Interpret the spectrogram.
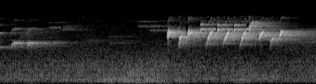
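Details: Decoy goldfinch in captivity gives a thin faint note, then bursts into a rapid, bright twittering phrase of high tinkling notes lasting about a second and a half.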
